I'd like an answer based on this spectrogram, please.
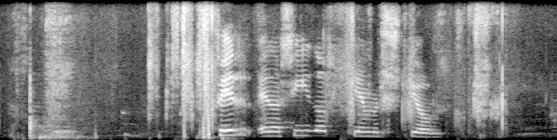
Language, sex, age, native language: Icelandic, female, 10, Icelandic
